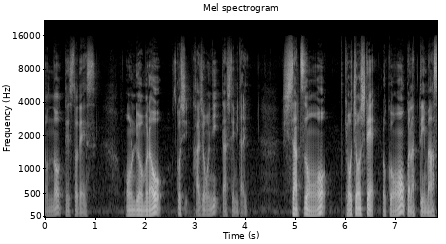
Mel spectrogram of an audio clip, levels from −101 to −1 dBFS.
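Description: Nothing stood out on listening; no technical problems were heard anywhere in the clip.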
